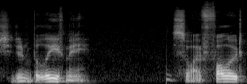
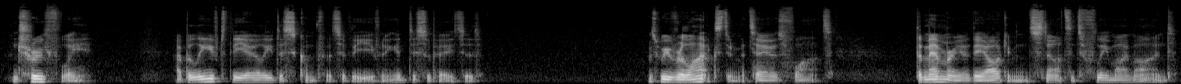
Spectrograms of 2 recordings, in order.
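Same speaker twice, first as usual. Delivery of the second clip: ordinary delivery, nothing marked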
